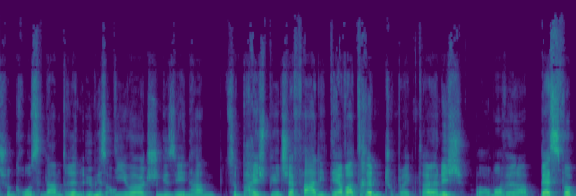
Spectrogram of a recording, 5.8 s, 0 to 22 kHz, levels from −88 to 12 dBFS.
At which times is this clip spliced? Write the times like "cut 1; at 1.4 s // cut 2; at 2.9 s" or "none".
cut 1; at 1.1 s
